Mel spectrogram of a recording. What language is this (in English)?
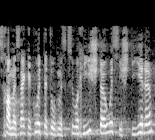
Swiss German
